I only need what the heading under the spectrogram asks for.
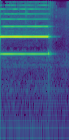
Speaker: you can hear a very loud beeping. And if you look down in here up above on that chip right there, you can see the blinking light in sync with the beeping.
